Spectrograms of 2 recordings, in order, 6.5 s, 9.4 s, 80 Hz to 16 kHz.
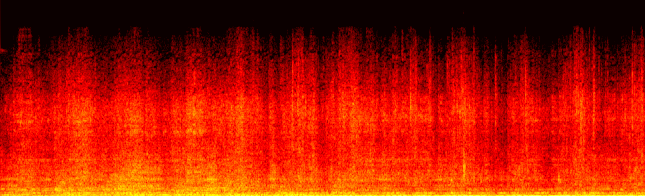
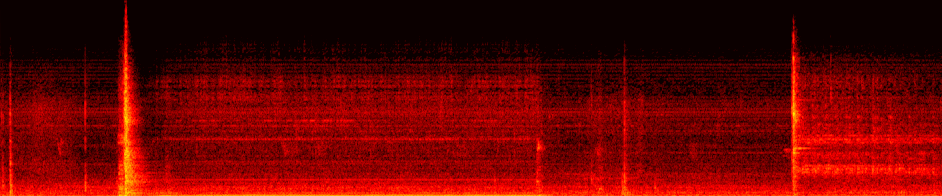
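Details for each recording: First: Maytag E2L wringer washer, just fitted with a new motor cord: steady low motor hum with loose rhythmic churning about twice a second while the agitator runs; mechanism noise, owner thinks it needs fresh oil or grease. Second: Maytag E2L wringer washer motor tested after fitting a new cord (temporary wire-nut connections): clunk at switch-on, then about four seconds of steady low even hum before stopping; motor runs smoothly.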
